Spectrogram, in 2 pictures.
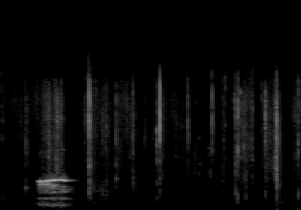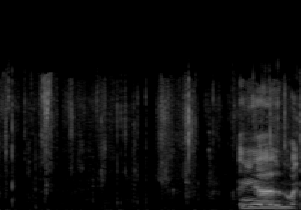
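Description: Playing cards riffle and flick softly as they are shuffled.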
